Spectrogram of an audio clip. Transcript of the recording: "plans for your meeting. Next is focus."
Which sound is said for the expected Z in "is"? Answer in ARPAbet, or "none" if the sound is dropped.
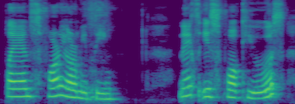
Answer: S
